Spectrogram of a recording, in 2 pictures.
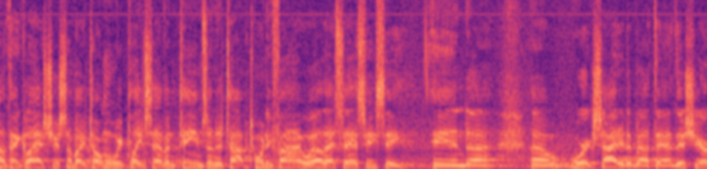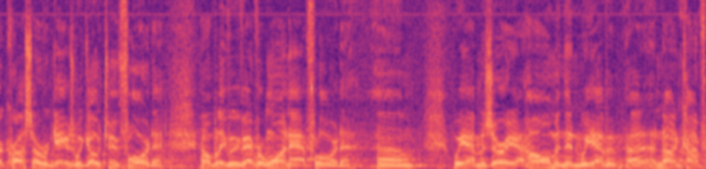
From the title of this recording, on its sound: live from the Podium at SEC Media Days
